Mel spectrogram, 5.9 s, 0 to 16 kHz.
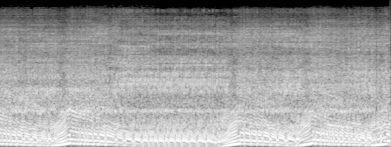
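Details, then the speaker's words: Stihl MS441 chainsaw, older saw, 145 psi compression, warmed up after a cold start: idle won't hold, revs surge and sag every second or so, needs feathering, sounds lean; diagnosed as worn piston and cylinder. "so as you see guys it just won't stay idling now that it's warm so it's idling really erratic when it's warm and i gotta feather the throttle it kind of sounds like it's running really lean and that's probably what's going on"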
